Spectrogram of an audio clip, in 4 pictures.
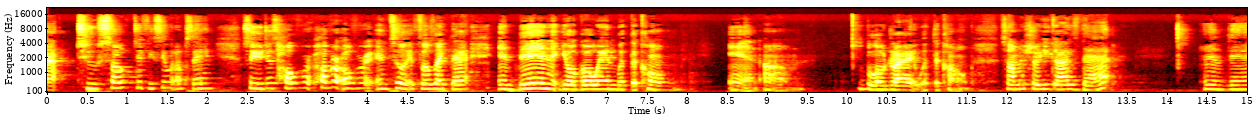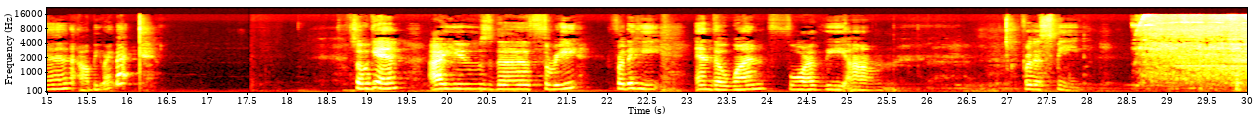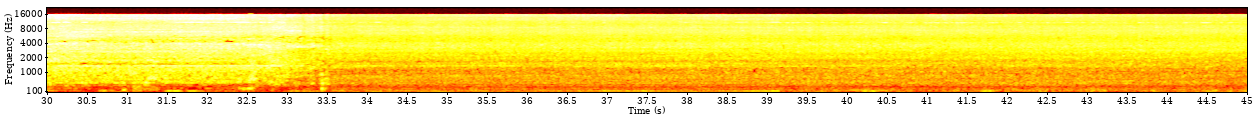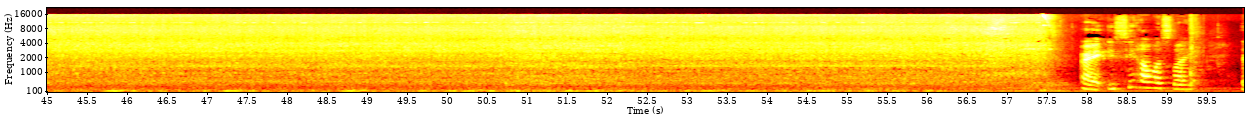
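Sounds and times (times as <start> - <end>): hair dryer blowing: 28.6 - 57.7.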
